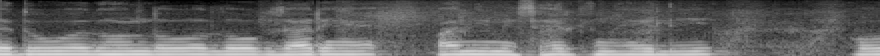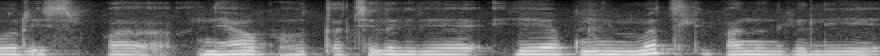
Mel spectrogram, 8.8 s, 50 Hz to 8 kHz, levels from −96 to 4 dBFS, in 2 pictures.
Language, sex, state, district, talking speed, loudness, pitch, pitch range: Hindi, male, Rajasthan, Churu, 95 wpm, -17 LUFS, 160 Hz, 155-165 Hz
